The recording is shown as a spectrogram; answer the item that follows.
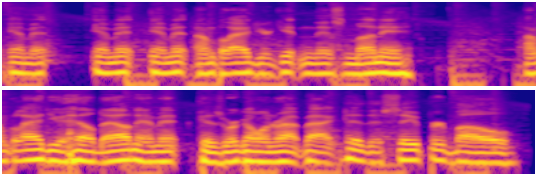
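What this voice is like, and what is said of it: Low FM-radio style impression voice. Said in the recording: “I could do my Jerry Jones. That's always easy, where my voice is a little bit low, and I got that FM style going”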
